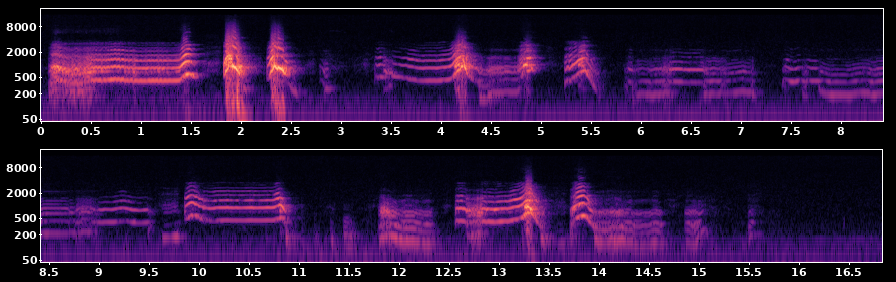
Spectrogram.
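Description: Sealyham terrier yelping and whining. A held whine opens, then come two sharp, loud yelps about two seconds in. A run of shorter yelps and quieter whimpers follows, then another held whine and a last burst of yelps that trails off.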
